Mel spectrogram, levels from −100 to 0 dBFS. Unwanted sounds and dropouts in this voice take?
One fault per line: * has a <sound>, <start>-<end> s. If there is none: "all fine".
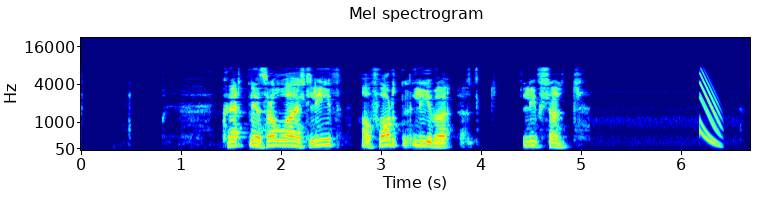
* has a chirp, 6.2-6.4 s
